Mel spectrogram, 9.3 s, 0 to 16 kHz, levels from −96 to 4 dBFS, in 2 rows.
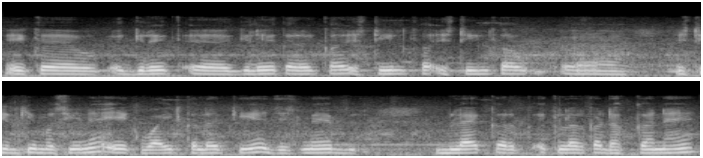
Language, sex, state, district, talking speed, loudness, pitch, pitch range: Hindi, female, Uttarakhand, Tehri Garhwal, 155 wpm, -14 LUFS, 170 Hz, 160-175 Hz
